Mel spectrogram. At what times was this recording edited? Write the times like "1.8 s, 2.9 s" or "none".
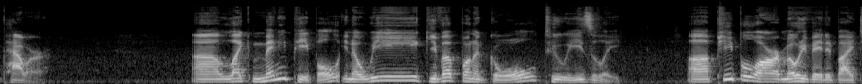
3.4 s, 6.7 s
